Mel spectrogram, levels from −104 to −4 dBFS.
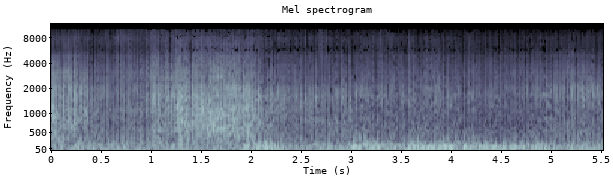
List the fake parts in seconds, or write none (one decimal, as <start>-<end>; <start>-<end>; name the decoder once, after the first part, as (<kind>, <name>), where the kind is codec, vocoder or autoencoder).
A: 0.0-5.5 (vocoder, BigVGAN v2)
